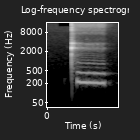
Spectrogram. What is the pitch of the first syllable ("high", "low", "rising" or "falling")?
high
